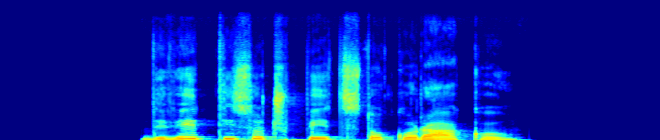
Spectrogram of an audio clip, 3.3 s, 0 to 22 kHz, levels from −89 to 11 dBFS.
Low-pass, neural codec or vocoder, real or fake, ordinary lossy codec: 19.8 kHz; vocoder, 48 kHz, 128 mel bands, Vocos; fake; none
